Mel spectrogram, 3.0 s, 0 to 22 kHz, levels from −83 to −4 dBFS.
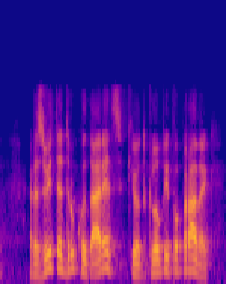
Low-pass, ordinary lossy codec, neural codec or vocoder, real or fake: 7.2 kHz; MP3, 48 kbps; codec, 16 kHz, about 1 kbps, DyCAST, with the encoder's durations; fake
